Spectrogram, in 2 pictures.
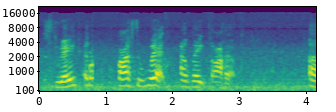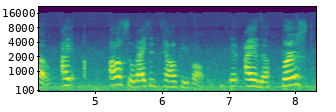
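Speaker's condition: Down syndrome; recorded video message played during episode

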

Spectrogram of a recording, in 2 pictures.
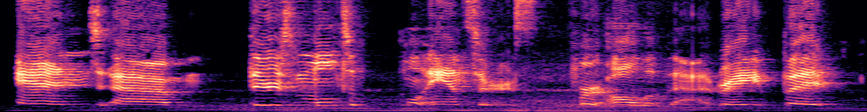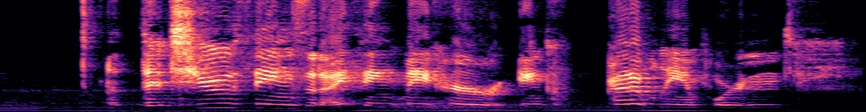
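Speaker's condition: No condition

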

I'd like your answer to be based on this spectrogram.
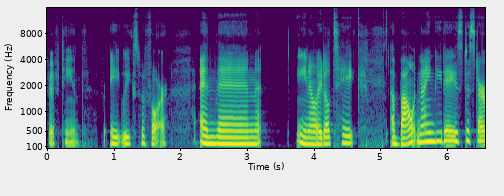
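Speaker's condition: No condition

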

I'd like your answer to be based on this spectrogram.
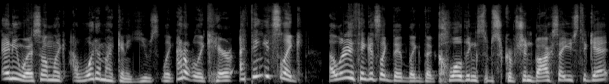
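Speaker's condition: No condition

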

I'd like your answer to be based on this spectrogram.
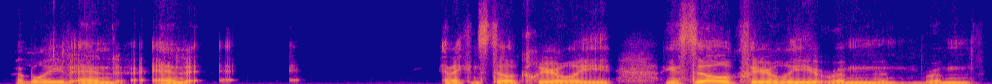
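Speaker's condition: Stuttering; stuttering since childhood, severe in middle and high school, could not get words out, several intensive camps when younger; still stutters, communicating virtually more challenging, more anxiety; word and part-word repetitions, blocks on own name; repeated sounds, repeated words, prolonged sounds

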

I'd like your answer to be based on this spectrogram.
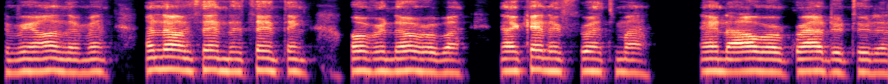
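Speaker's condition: ALS; diagnosed age 29

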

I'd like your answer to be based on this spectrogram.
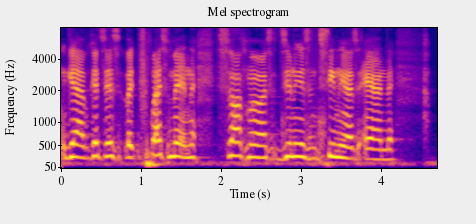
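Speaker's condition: Down syndrome

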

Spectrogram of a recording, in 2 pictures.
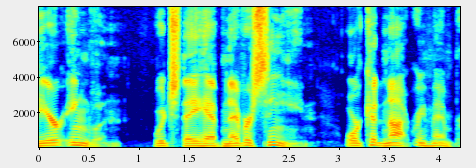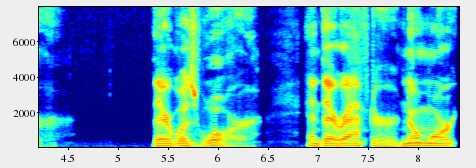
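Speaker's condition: No condition

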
